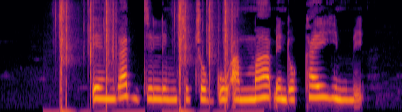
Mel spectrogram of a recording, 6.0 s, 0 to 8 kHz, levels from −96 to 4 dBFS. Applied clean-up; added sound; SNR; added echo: none; Crack; 12 dB; none.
